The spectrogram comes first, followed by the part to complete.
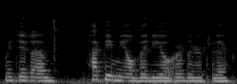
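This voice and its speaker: A woman in her thirties with a fairly low voice, talking gently and casually as she tastes food at her kitchen table. The camera sits in front of her, and a faint hiss of room noise stays under her voice. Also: quick pace. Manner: soft, relaxed, savoring food between remarks. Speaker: food vlogger. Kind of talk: casual mukbang chat. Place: small indoor room at a table.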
